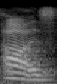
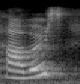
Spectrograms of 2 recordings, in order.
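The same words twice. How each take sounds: First: The word begins with a vowel, h silent. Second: The word begins with an audible h sound. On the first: The speaker calls it right. "H here is pronounced as ours. It is a silent" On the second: The speaker calls it wrong. "It's not ours"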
